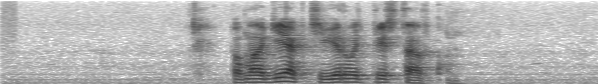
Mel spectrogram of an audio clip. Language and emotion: Russian, neutral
